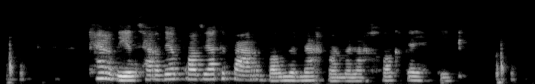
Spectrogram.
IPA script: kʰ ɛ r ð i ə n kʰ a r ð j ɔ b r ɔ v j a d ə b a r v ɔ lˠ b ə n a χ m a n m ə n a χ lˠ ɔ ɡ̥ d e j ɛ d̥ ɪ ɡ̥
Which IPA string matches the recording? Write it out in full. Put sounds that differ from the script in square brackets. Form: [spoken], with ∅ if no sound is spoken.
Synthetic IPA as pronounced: kʰ ɛ r ð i ə n [tʰ] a r ð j ɔ b r ɔ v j a d ə b a r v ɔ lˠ [m] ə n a χ m a n m ə n a χ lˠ ɔ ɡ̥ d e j ɛ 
